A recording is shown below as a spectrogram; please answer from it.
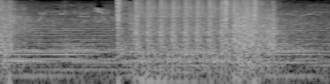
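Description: Rapid automatic gunfire in quick runs of shots, over a steady music score of held notes. A few heavier low thumps stand out, near the start, about a second in and near the end.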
